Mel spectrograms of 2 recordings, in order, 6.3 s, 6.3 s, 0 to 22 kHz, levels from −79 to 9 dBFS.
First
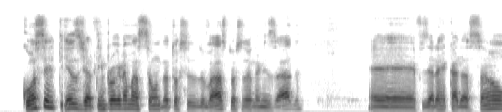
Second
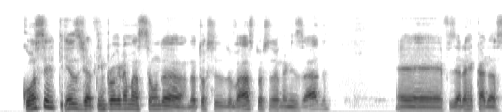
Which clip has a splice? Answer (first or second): first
